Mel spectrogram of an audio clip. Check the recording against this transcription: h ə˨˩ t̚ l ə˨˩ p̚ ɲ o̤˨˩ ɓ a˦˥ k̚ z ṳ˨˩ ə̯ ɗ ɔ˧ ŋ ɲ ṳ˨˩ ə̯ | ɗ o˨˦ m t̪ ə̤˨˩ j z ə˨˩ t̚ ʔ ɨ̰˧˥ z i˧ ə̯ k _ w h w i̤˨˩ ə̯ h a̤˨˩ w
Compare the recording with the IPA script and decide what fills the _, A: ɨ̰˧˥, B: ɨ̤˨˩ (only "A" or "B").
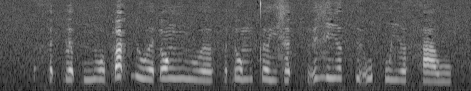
A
